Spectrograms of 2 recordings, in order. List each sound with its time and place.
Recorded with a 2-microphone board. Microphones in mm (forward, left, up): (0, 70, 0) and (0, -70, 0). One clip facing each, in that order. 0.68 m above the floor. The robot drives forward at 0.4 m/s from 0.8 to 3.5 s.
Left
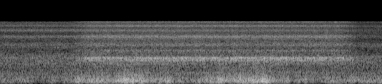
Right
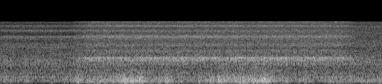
0.0 s running water: 55° right (ahead or behind), 3 m; by 3.8 s 75° right (ahead or behind), 2.5 m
